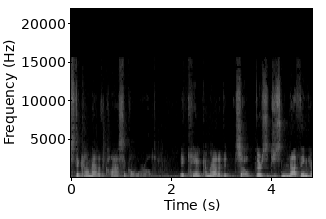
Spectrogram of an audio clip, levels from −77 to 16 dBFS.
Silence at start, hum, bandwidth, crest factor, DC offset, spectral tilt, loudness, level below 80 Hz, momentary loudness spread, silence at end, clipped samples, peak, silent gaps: 0 s; none; 15.5 kHz; 20 dB; under 0.1%; -5.5 dB/octave; -32 LUFS; -50 dBFS; 15 LU; 0 s; under 0.1%; -12 dBFS; none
